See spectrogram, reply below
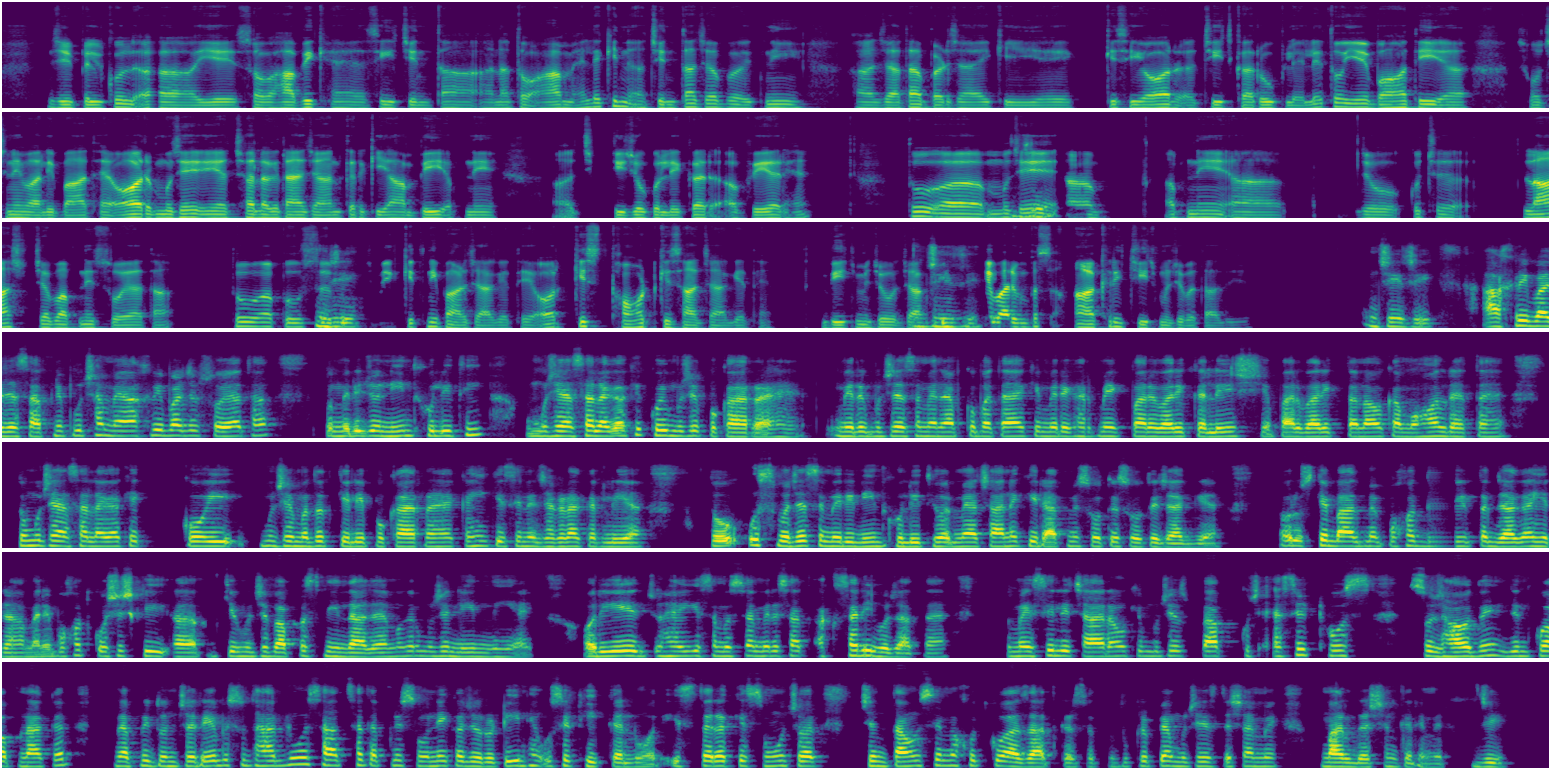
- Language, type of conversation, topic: Hindi, advice, क्या ज़्यादा सोचने और चिंता की वजह से आपको नींद नहीं आती है?
- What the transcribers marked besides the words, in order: in English: "अवेयर"; in English: "लास्ट"; in English: "थॉट"; tapping; in English: "रूटीन"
